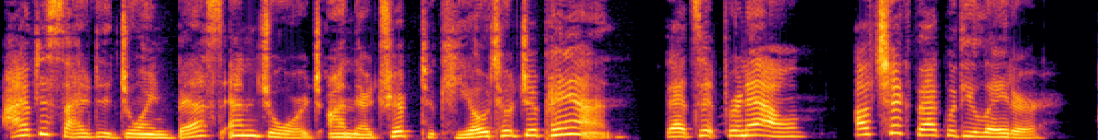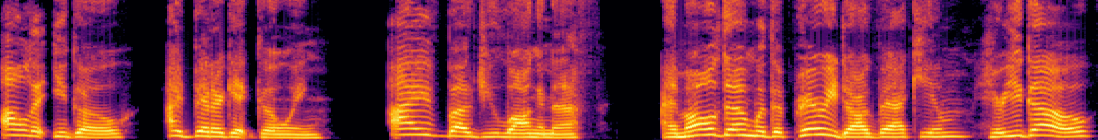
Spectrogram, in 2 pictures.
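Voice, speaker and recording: A woman performs a young female amateur detective for a video game. Her voice sits a little high and is recorded very dry. She speaks in an earnest, upbeat and inquisitive way, polite with everyone she questions. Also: animated, moderate pace, no room sound, natural voice. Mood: bright, narrating. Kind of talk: scripted adventure game dialogue.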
